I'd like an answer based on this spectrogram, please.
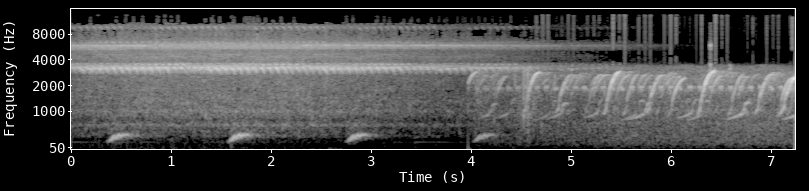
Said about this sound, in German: Das hier ist Leptodactylus fuscus aus der Familie der Pfeiffrösche. Und ja, wie die Laute schon verraten, riesig ist er nicht. Er ist nur 4 cm groß.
